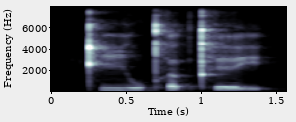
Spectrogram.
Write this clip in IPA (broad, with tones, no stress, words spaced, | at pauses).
kʰiː˨wkʰɐ˨k̚ t̪ʰe˨˩j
